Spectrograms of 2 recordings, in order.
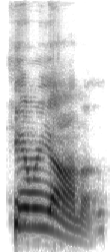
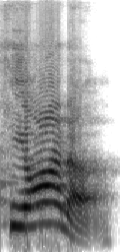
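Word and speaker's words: Keiarna: How do you say that girl's like Kiriana? Kiriana. Okay, Kiriana. Kiarna. Oh, it's Kiarna. It's Kiarna. That's what it is.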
